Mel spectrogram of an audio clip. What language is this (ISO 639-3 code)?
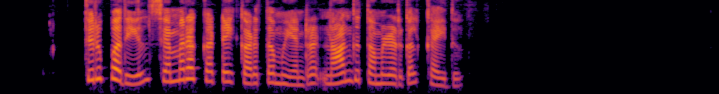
tam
